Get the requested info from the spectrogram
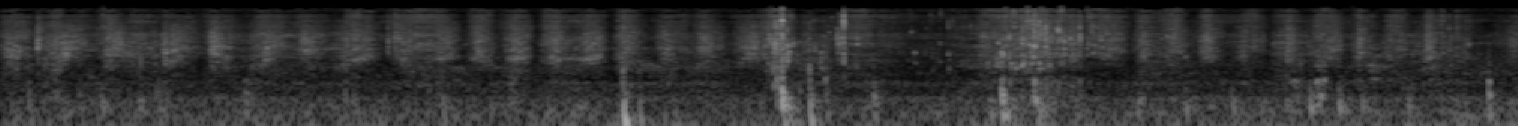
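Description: Soapy water sloshing in a plastic tub and wet fur being rubbed during a dog's bath, with small splashes and a few knocks against the tub, the sharpest about four seconds in.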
